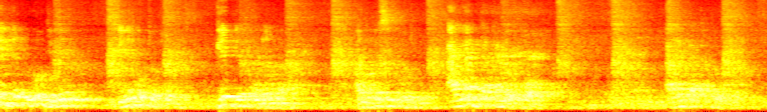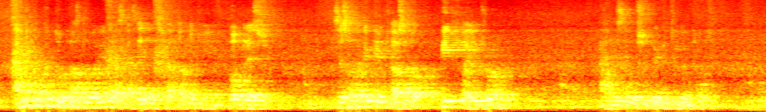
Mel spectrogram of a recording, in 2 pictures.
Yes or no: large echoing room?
yes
